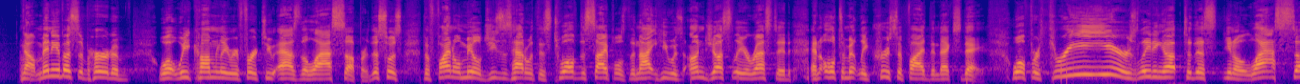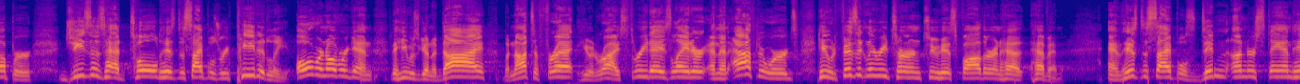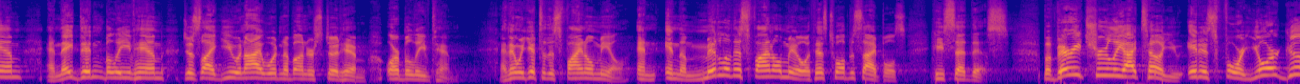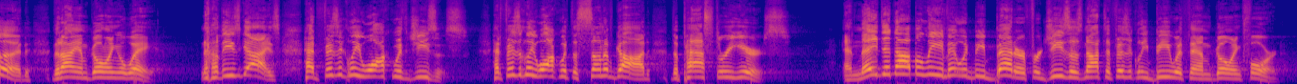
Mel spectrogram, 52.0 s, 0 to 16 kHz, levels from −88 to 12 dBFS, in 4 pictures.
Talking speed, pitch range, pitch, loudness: 220 wpm, 190-240 Hz, 215 Hz, -20 LUFS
